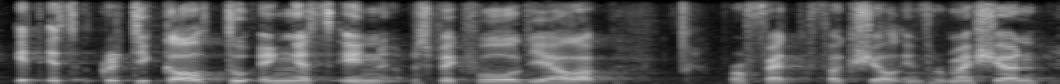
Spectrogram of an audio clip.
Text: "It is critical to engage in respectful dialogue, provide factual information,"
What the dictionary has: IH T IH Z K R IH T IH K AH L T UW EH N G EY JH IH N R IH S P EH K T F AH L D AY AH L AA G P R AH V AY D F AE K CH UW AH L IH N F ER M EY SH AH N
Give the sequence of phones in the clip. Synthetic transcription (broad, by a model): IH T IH S K R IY T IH K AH L T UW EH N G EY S IH N R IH S P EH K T F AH L D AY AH L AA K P R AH F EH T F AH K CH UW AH L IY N F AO M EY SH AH N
